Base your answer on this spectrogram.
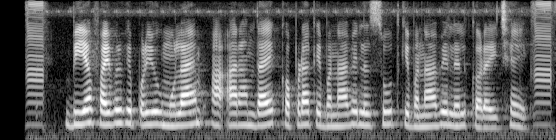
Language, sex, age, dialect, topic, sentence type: Magahi, male, 51-55, Western, agriculture, statement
